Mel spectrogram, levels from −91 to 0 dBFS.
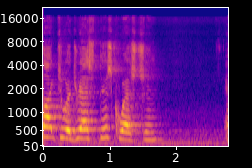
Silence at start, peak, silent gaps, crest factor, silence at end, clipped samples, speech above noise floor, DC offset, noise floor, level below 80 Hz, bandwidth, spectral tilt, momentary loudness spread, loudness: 0 s; -2 dBFS; none; 18 dB; 0 s; under 0.1%; 31 dB; under 0.1%; -48 dBFS; -60 dBFS; 17 kHz; -3 dB/octave; 17 LU; -18 LUFS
